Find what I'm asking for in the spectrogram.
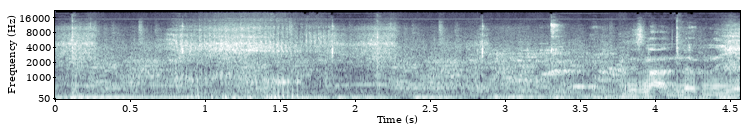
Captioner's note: snoring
